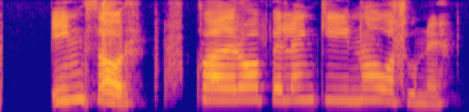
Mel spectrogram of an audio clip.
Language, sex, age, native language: Icelandic, male, 11, Icelandic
